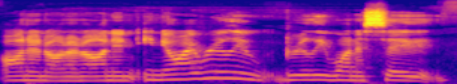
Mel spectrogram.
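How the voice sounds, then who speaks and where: A woman's voice: medium pitch, a little fast, smooth. A woman hosting an interview who tells rambling stories from her work as an equine body worker. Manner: anecdotal, rambling, acts out quoted voices. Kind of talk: casual conversational interview.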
